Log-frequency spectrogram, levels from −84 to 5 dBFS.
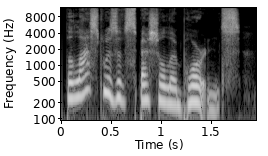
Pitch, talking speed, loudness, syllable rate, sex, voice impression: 220 Hz, 185 wpm, -17 LUFS, 5.9 syllables/s, female, very feminine, slightly young, adult-like, thin, very tensed, very powerful, bright, very hard, very clear, very fluent, cute, slightly intellectual, very refreshing, sincere, calm, friendly, reassuring, very unique, slightly elegant, very wild, slightly sweet, very lively, very strict, very intense, sharp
